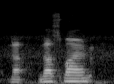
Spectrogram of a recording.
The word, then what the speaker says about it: Nussmeier: Garrett Nussmeier, is that how you say it? No. Nussmeier?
